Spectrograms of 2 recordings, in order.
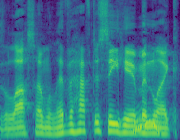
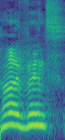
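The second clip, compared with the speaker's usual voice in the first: forced through clenched teeth, very high pitch; 13 semitones higher than usual. Narrator acting out greeting Vince Vaughn in an imagined encounter, through gritted teeth. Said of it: "Through gritted teeth".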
